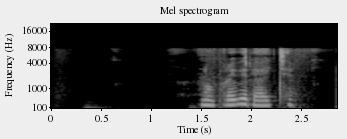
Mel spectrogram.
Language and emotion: Russian, neutral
